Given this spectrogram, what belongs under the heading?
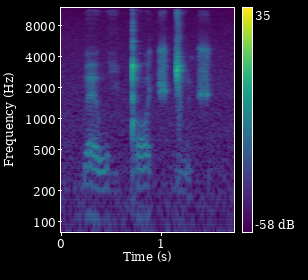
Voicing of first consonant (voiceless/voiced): voiced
